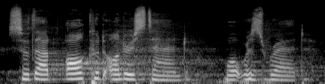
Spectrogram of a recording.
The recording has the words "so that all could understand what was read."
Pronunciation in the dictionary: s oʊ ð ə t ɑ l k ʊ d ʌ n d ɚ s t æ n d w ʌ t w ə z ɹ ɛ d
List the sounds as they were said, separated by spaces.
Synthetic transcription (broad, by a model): s oʊ ð ə t ɑ l k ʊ d ʌ n d ɚ s t æ n d w ʌ t w ə z ɹ ɛ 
